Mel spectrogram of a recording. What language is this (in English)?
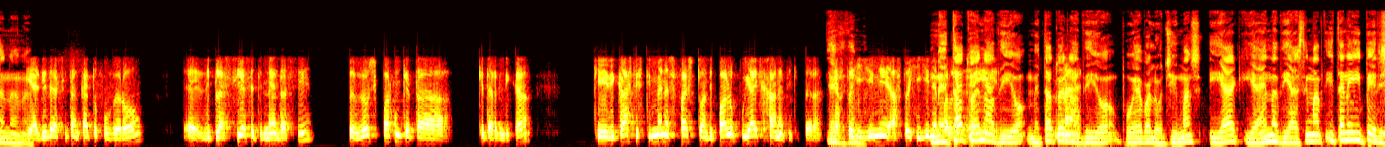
Greek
